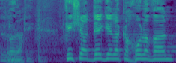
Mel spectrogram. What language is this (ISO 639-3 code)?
heb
